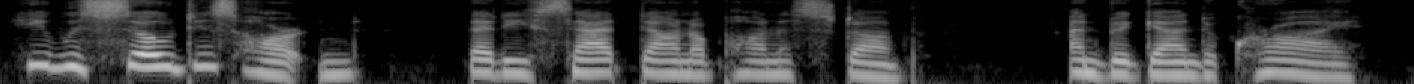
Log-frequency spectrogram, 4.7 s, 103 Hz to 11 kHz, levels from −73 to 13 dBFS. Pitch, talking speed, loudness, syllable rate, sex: 200 Hz, 190 wpm, -20 LUFS, 5.4 syllables/s, female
